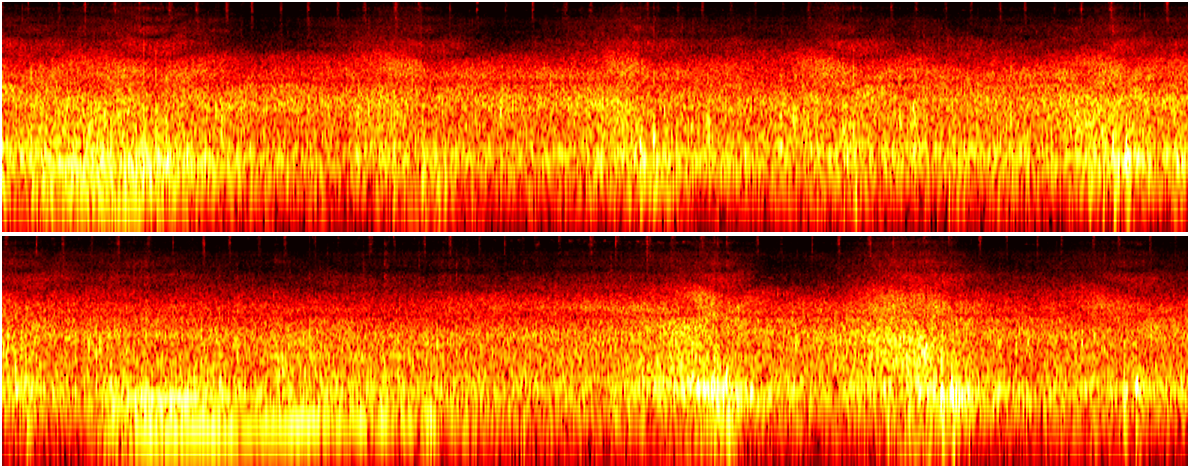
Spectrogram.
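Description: Street traffic: cars passing one after another, each rising and fading, over a steady road noise, with the loudest passes near the end. A low engine hum comes and goes twice, early and again past the middle.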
